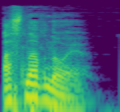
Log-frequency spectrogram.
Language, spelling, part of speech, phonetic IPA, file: Russian, основное, noun / adjective, [ɐsnɐvˈnojə], Ru-основное.ogg
- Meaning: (noun) 1. core, essential, fundamental 2. the main part; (adjective) neuter nominative/accusative singular of основно́й (osnovnój)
